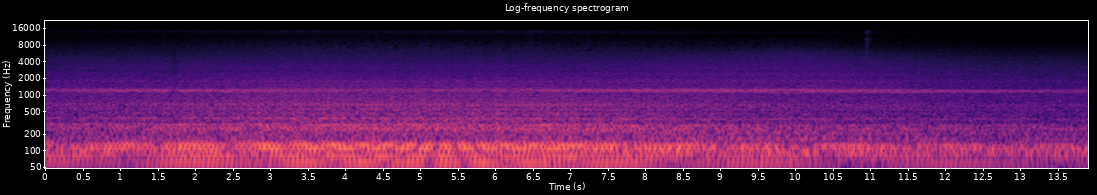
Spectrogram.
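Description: Diesel locomotives rumble loudly across a bridge and slowly fade.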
